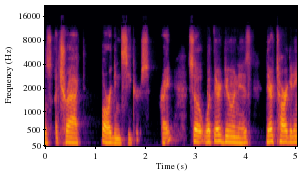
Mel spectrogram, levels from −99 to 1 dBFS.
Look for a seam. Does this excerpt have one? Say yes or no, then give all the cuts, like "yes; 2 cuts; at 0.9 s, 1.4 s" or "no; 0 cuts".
no; 0 cuts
